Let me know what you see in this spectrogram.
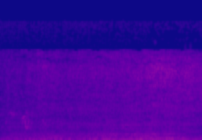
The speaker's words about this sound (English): You're not gonna believe this. I'm surrounded by the bees. I think they're trying to say something.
